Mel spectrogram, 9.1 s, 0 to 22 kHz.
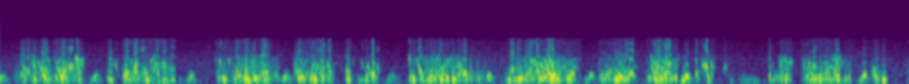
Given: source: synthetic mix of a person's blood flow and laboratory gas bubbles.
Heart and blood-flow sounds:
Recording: Doppler ultrasound of blood flow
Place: precordium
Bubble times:
0.13-0.85 s: bubbles
1.06-1.77 s: bubbles
2.14-2.81 s: bubbles
2.92-3.35 s: bubbles
3.44-3.55 s: bubbles
3.58-3.81 s: bubbles
4.06-4.87 s: bubbles
5.03-5.82 s: bubbles
5.95-6.38 s: bubbles
6.45-6.80 s: bubbles
6.93-7.18 s: bubbles
7.22-7.28 s: bubbles
7.65-7.74 s: bubbles
7.77-7.94 s: bubbles
7.99-8.52 s: bubbles
8.70-8.89 s: bubbles
9.06-9.10 s: bubbles
From the record:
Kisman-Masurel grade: 444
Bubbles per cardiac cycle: continuous sound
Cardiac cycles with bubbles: 100%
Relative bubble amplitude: maximal (0.775 to 0.999)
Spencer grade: 4 (maximum detectable bubble signal sounding continuously throughout systole and diastole of every cardiac period, and overriding the amplitude of the normal cardiac signals)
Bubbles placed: only in the low amplitude regions of the cardiac cycle

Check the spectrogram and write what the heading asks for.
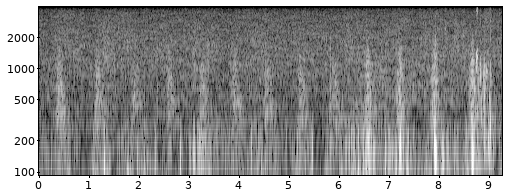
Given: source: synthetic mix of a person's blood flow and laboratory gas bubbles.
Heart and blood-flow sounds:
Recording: Doppler ultrasound of blood flow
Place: subclavian vein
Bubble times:
8.73-9.14 s: bubbles
From the record:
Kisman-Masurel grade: 212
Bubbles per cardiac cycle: several, 3 to 8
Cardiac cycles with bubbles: 1 to 10%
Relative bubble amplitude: moderate (0.250 to 0.450)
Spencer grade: 1 (occasional bubble signal discernible with the cardiac motion signal, with majority of cardiac periods free of bubbles)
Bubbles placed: anywhere in the cardiac cycle

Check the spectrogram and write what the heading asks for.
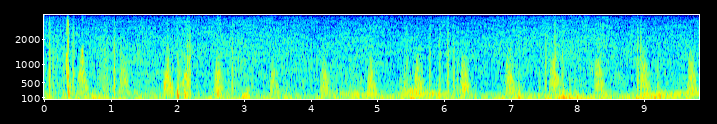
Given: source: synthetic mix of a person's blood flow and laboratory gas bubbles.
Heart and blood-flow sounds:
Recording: Doppler ultrasound of blood flow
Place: subclavian vein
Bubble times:
0.32-0.41 s: bubbles
0.55-0.59 s: bubbles
1.97-2.19 s: bubbles
2.57-2.67 s: bubbles
From the record:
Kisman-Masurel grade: 121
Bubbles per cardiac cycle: 1 to 2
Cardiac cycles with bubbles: 10 to 50%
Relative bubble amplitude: barely perceptible (0.100 to 0.250)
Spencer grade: 2 (many but less than half of the cardiac periods contain bubble signals, singularly or in groups)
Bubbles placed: anywhere in the cardiac cycle

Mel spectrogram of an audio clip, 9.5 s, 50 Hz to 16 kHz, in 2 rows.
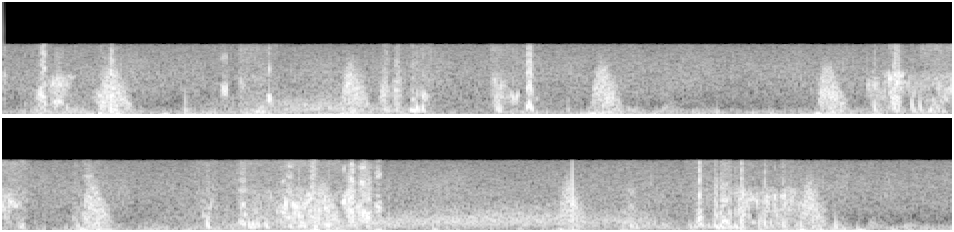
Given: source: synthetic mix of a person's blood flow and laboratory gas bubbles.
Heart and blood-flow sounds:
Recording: Doppler ultrasound of blood flow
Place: subclavian vein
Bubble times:
0.00-0.02 s: bubbles
0.08-0.57 s: bubbles
1.08-1.14 s: bubbles
1.18-1.37 s: bubbles
1.88-2.15 s: bubbles
2.43-2.68 s: bubbles
4.32-4.88 s: bubbles
5.09-5.25 s: bubbles
5.71-5.83 s: bubbles
5.92-6.65 s: bubbles
7.82-8.10 s: bubbles
8.16-8.79 s: bubbles
From the record:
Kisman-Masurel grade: 232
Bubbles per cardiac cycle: several, 3 to 8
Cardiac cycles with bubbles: 50 to 99%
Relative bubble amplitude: moderate (0.250 to 0.450)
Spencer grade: 3 (all of the cardiac periods contain showers or single bubble signals, but not dominating or overriding the cardiac motion signals)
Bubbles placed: anywhere in the cardiac cycle

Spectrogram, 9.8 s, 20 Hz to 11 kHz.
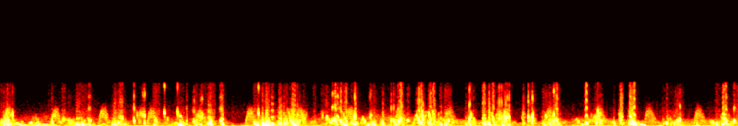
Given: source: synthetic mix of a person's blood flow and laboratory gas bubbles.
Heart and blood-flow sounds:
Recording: Doppler ultrasound of blood flow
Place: subclavian vein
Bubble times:
0.00-0.21 s: bubbles
0.65-1.29 s: bubbles
1.47-1.69 s: bubbles
1.76-1.97 s: bubbles
2.03-2.27 s: bubbles
2.34-2.50 s: bubbles
2.55-2.88 s: bubbles
2.92-3.02 s: bubbles
3.37-4.10 s: bubbles
4.17-4.21 s: bubbles
4.27-4.81 s: bubbles
4.92-5.49 s: bubbles
5.52-6.04 s: bubbles
6.19-6.35 s: bubbles
6.42-6.83 s: bubbles
6.95-7.17 s: bubbles
7.21-7.51 s: bubbles
7.76-8.06 s: bubbles
8.17-8.34 s: bubbles
8.36-8.53 s: bubbles
8.83-9.12 s: bubbles
9.52-9.85 s: bubbles
From the record:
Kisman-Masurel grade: 343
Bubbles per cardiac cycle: rolling drumbeat, 9 or more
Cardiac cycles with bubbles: 100%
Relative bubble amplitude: loud (0.450 to 0.775)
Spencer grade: 3 (all of the cardiac periods contain showers or single bubble signals, but not dominating or overriding the cardiac motion signals)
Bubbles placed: anywhere in the cardiac cycle

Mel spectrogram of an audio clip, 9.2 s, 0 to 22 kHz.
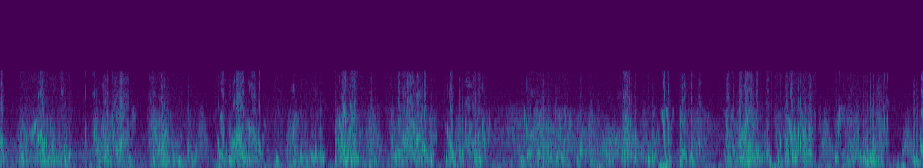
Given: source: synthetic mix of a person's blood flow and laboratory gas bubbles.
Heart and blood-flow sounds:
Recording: Doppler ultrasound of blood flow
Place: subclavian vein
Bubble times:
0.00-0.09 s: bubbles
0.16-0.74 s: bubbles
0.82-1.40 s: bubbles
1.47-2.00 s: bubbles
2.14-2.67 s: bubbles
2.73-3.28 s: bubbles
3.35-3.82 s: bubbles
3.85-4.41 s: bubbles
4.43-4.93 s: bubbles
5.18-6.01 s: bubbles
6.04-6.75 s: bubbles
6.79-7.12 s: bubbles
7.21-8.18 s: bubbles
8.32-8.91 s: bubbles
9.10-9.24 s: bubbles
From the record:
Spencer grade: 4 (maximum detectable bubble signal sounding continuously throughout systole and diastole of every cardiac period, and overriding the amplitude of the normal cardiac signals)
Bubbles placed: anywhere in the cardiac cycle

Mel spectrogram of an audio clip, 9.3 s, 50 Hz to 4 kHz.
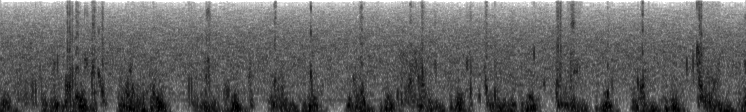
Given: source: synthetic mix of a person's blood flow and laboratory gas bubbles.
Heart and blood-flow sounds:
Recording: Doppler ultrasound of blood flow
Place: precordium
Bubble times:
0.00-0.02 s: bubbles
0.28-0.55 s: bubbles
0.64-1.35 s: bubbles
1.55-1.98 s: bubbles
2.33-2.46 s: bubbles
2.54-2.66 s: bubbles
2.77-2.93 s: bubbles
3.08-3.19 s: bubbles
3.37-3.47 s: bubbles
3.85-3.93 s: bubbles
4.36-4.77 s: bubbles
4.94-5.35 s: bubbles
5.41-5.46 s: bubbles
5.80-5.93 s: bubbles
5.96-6.24 s: bubbles
6.26-6.46 s: bubbles
6.62-6.74 s: bubbles
6.77-6.83 s: bubbles
6.92-7.28 s: bubbles
7.57-7.67 s: bubbles
7.93-8.11 s: bubbles
8.54-9.00 s: bubbles
9.28-9.33 s: bubbles
From the record:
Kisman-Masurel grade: 242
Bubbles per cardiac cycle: several, 3 to 8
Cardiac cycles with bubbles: 100%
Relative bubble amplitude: moderate (0.250 to 0.450)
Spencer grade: 3 (all of the cardiac periods contain showers or single bubble signals, but not dominating or overriding the cardiac motion signals)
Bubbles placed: anywhere in the cardiac cycle

